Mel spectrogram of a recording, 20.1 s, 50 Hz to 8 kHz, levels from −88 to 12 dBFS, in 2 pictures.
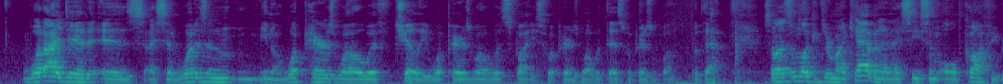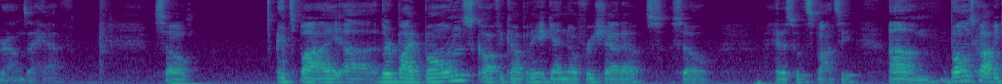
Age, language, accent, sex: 20-39, English, American, male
